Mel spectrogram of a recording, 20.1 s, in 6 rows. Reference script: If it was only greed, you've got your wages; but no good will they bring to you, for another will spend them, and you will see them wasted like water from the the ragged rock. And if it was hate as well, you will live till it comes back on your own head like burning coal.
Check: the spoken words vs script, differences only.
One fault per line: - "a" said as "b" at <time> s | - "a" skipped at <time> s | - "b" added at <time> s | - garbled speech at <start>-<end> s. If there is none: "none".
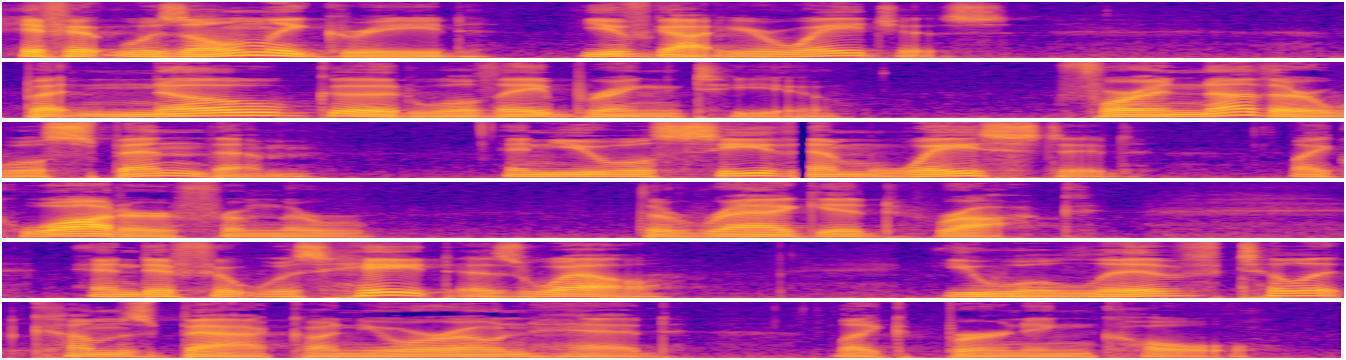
none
